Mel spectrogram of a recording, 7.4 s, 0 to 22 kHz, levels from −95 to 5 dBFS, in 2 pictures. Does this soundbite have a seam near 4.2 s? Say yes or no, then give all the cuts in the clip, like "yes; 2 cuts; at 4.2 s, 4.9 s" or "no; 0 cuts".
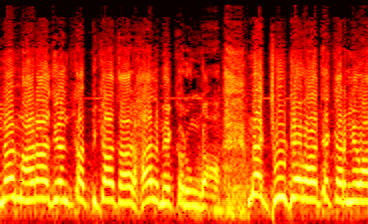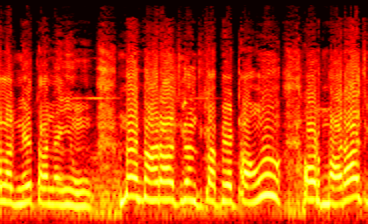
no; 0 cuts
